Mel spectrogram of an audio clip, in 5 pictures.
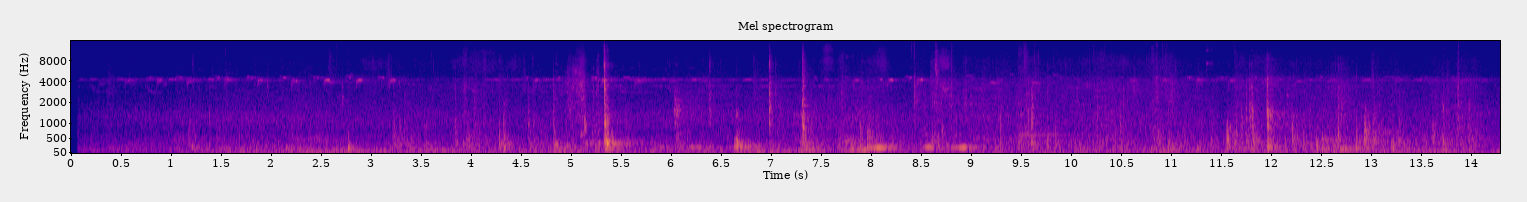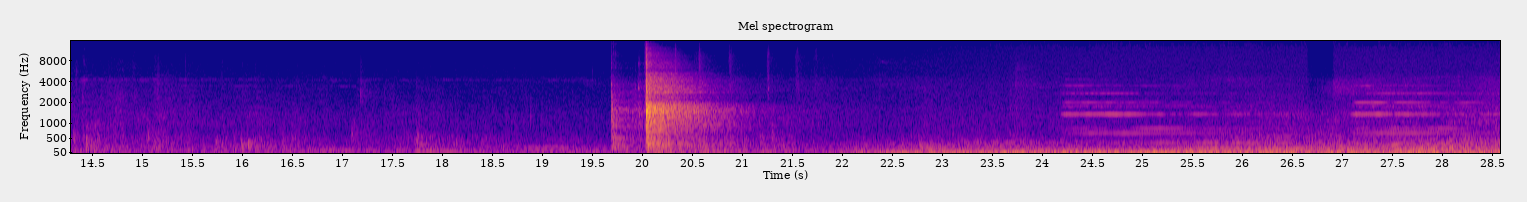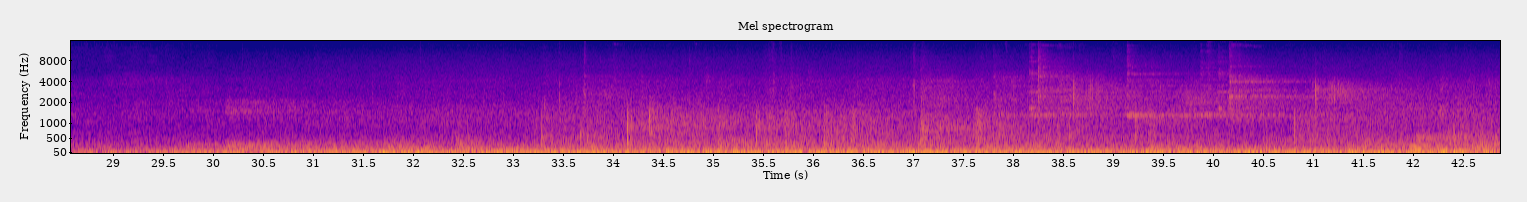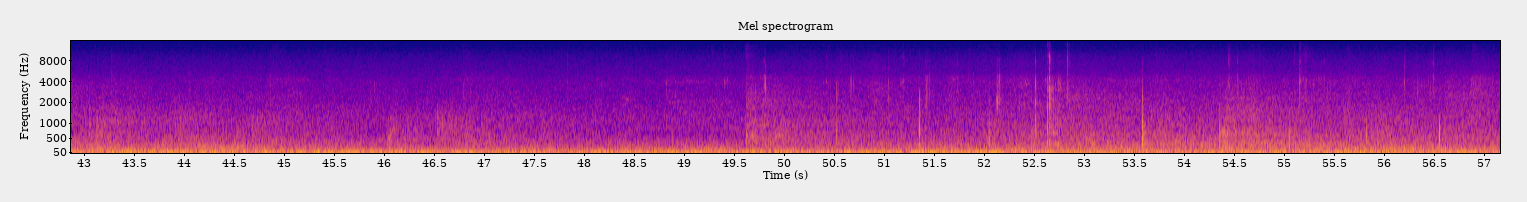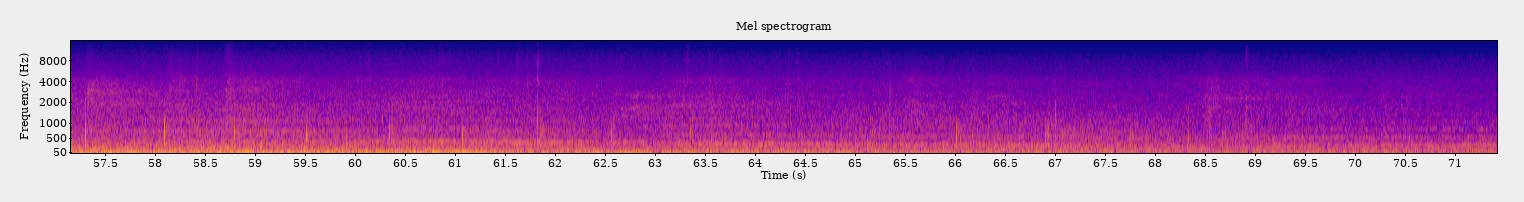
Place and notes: velbert, neviges, marienkirche - velbert, neviges, mariendom
collage of sounds recorded at and in the mariendom-neviges - opening of the main door, walk thru the cathedrale, sounds of people whispering, singing og a choir
project: :resonanzen - neanderland - soundmap nrw: social ambiences/ listen to the people - in & outdoor nearfield recordings, listen to the people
